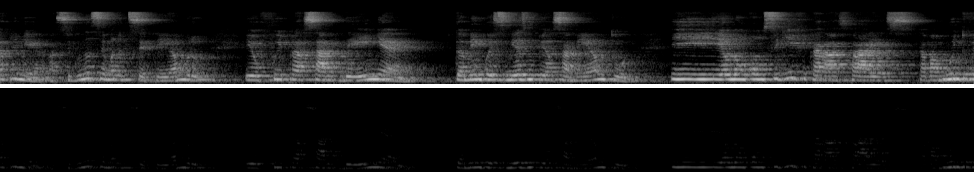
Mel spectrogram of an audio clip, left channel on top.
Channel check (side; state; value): right; quieter; 35.9 dB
